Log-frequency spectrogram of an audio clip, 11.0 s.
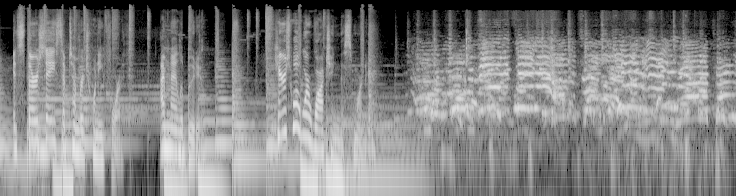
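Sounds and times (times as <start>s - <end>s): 
speech: 0.2s - 3.4s, 4.2s - 5.7s
protesters chanting at night in New York, Chicago, D.C. and Louisville: 6.1s - 11.0s.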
